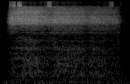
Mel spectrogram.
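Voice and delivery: long unvoiced sss for S; sustained hissing S sound; snake-like S. Shown as a demonstration. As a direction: hiss the S like a snake. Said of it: "like a snake would say".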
